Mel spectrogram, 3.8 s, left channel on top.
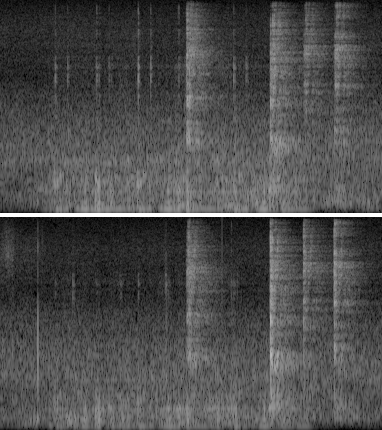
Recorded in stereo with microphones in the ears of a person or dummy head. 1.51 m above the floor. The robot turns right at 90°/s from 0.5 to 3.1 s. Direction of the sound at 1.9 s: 35° left (ahead or behind).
